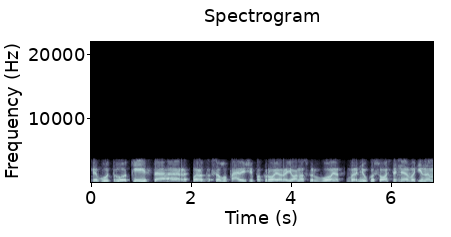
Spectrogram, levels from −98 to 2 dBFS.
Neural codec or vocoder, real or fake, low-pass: none; real; 3.6 kHz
